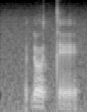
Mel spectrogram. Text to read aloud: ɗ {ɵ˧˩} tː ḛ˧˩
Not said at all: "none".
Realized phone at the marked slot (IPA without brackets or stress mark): ɵ˥˧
